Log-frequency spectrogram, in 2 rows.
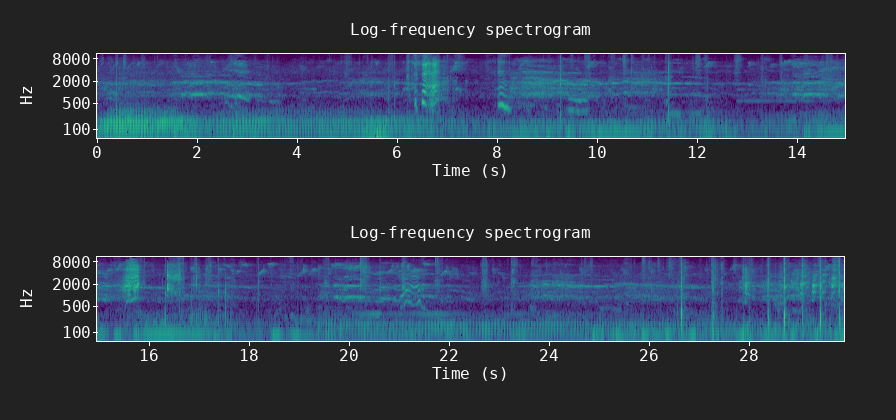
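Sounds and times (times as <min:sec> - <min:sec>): roosters crowing: 0:00.1 - 0:07.4, 0:08.0 - 0:29.9
high-pitched cry: 0:06.3 - 0:07.1.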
